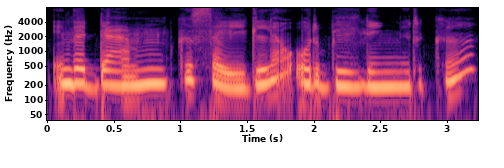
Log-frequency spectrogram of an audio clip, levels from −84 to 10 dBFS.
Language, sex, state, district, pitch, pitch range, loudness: Tamil, female, Tamil Nadu, Nilgiris, 210 Hz, 190-235 Hz, -11 LUFS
